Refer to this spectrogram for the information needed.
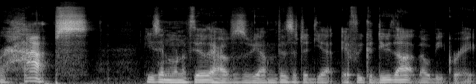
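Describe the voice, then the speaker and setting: A man's fairly low voice at a very fast pace. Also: ordinary pitch variation. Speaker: gaming YouTuber. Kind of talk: let's play commentary with reading aloud. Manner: slurred.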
